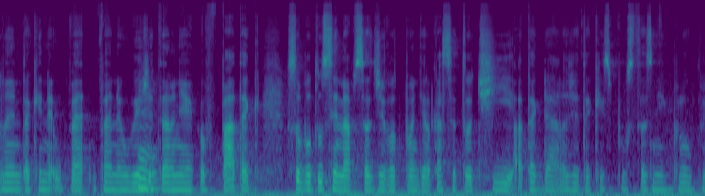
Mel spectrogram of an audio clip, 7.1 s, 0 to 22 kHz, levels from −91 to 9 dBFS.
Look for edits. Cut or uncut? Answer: cut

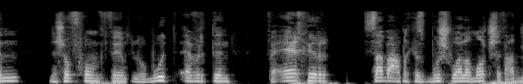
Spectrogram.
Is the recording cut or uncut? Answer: cut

